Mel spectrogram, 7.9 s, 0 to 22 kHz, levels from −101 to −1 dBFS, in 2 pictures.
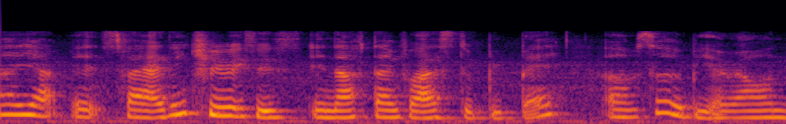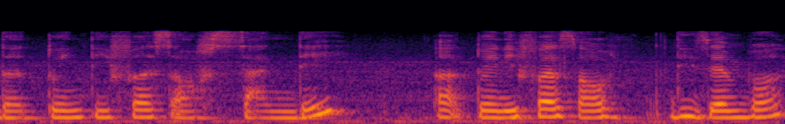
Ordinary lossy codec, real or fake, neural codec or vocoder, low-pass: none; real; none; none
